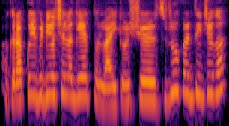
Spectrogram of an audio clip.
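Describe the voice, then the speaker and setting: Mellow-voiced woman reading a novel aloud. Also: fairly high pitch, fast, dry recording. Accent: Pakistani Urdu. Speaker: novel reader.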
